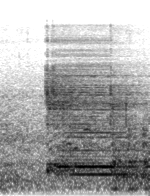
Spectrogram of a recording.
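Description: Low hall background noise, then about two-thirds of a second in a song's instrumental backing track starts suddenly with held notes, played over the loudspeakers for a solo singer.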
